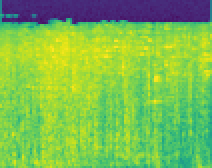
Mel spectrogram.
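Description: Shattered glass falling and tinkling, many small sharp clinks over a noisy haze that slowly dies away after a blast.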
